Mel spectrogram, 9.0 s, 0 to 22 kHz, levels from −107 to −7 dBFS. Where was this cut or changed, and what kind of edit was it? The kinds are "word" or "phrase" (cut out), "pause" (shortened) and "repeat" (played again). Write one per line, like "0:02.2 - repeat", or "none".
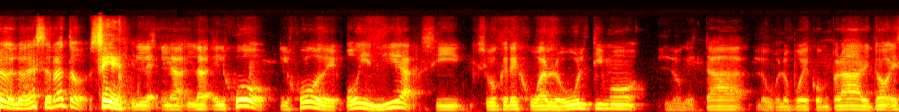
none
